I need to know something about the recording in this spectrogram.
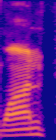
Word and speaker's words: Wan: 19th 24 2019 James win clarified let's say it right Wan Juan Juan Juan clarified the film is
